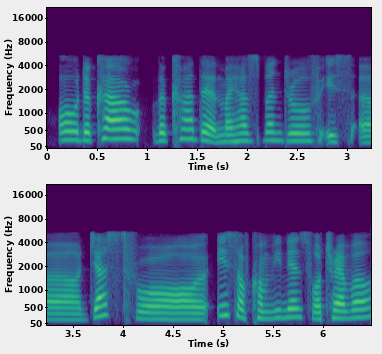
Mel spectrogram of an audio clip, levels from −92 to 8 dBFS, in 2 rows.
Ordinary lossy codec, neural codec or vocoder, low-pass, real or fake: none; codec, 16 kHz, 1 kbps, X-Codec, WavLM features, trained on Multilingual LibriSpeech; 5.4 kHz; fake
